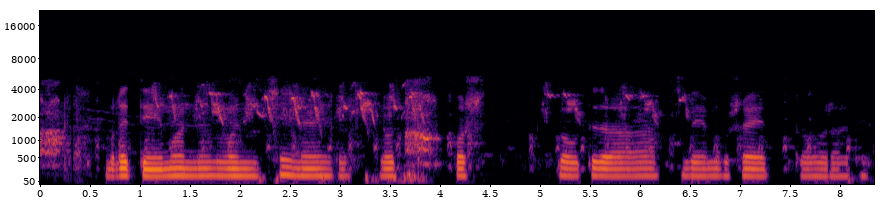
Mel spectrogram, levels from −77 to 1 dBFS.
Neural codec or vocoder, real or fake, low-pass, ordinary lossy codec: none; real; 5.4 kHz; Opus, 32 kbps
